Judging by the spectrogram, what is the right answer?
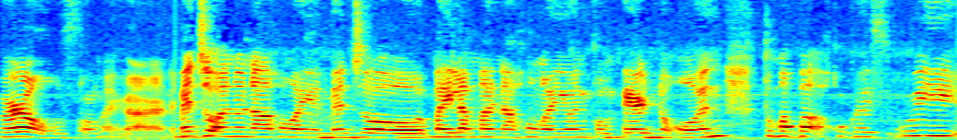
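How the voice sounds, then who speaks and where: Noticeable background noise accompanies speech delivered at a moderate pace with fairly even intonation. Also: woman. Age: 20s. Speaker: beauty vlogger. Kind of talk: casual vlog talk.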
